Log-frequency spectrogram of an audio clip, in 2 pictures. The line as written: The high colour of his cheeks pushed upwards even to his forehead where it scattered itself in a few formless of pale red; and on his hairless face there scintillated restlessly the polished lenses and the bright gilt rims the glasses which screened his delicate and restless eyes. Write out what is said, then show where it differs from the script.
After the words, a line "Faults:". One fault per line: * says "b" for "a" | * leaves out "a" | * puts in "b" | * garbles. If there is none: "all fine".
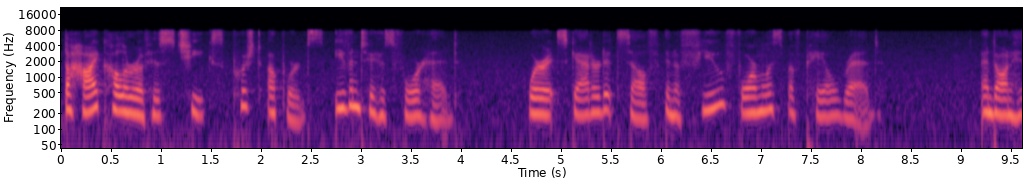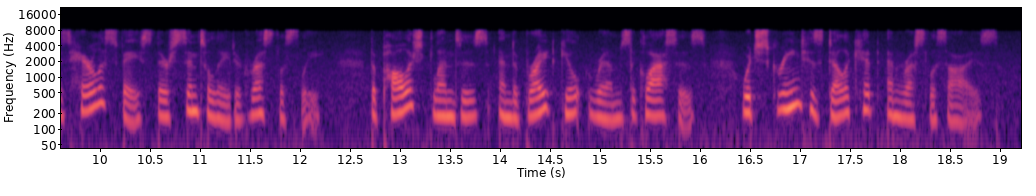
The high colour of his cheeks pushed upwards even to his forehead where it scattered itself in a few formless of pale red; and on his hairless face there scintillated restlessly the polished lenses and the bright gilt rims the glasses which screened his delicate and restless eyes.
Faults:
all fine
